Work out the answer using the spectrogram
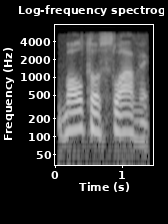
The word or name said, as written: Balto-Slavic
